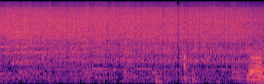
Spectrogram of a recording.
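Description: Tomatoes sizzling and frying in hot ghee with cloves in a pan, a steady close hiss with a few stirring scrapes and spatters.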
